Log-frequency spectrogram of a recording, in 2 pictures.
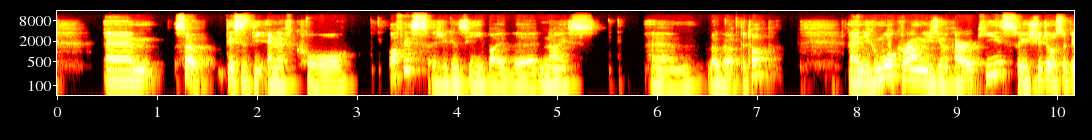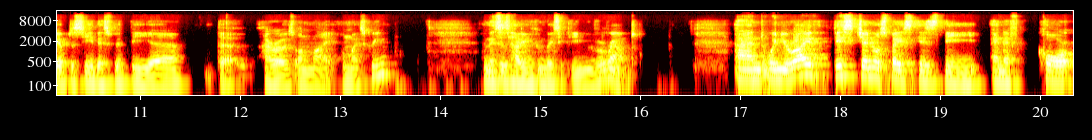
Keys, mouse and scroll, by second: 1.8-3.0 drag, 3.2 click, 3.9 click, 6.1-7.7 drag, 7.7 Right, 7.9 Down, 8.0 Up, 8.2 Left, 8.8 Down, 9.2 Right, 9.3 Down, 11.9-12.9 drag, 13.3 Up, 13.5 Left, 13.8 Down, 14.0 Up, 14.1 Left, 14.4 Up, 14.7 Left, 15.0 Down, 15.1 Right, 15.3 Up, 15.5 Left, 15.7 Down, 16.1 Up, 16.8 Down, 17.6 Left, 19.3 Right.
